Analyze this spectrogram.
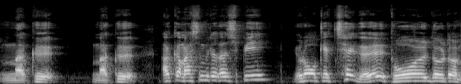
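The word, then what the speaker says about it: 巻く: 근데 주로 이제 동사로 쓰게 되는데 이게 발음이 마크.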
